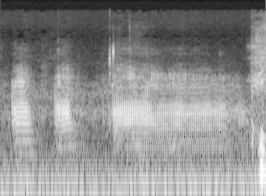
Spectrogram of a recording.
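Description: A man's short, steady low voice sound, held for just under a second in the middle, over a faint low rumble.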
